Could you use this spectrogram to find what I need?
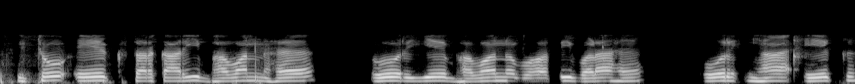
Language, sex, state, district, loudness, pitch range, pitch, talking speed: Hindi, male, Chhattisgarh, Bastar, -14 LUFS, 150-170 Hz, 160 Hz, 110 wpm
